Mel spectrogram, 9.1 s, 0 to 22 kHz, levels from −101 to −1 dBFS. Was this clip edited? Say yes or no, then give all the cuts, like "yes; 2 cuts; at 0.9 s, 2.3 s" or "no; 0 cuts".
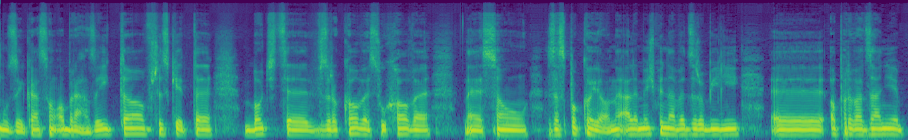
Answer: no; 0 cuts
